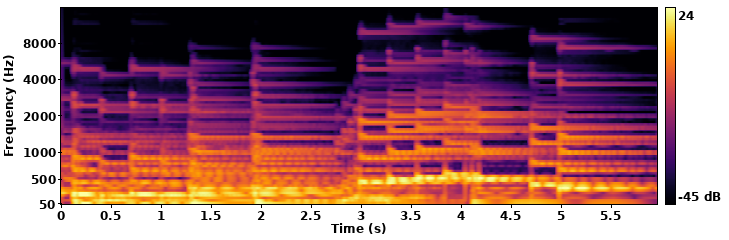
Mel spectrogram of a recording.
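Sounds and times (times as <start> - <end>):
factory performance synth patch: 0.2 - 5.8.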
